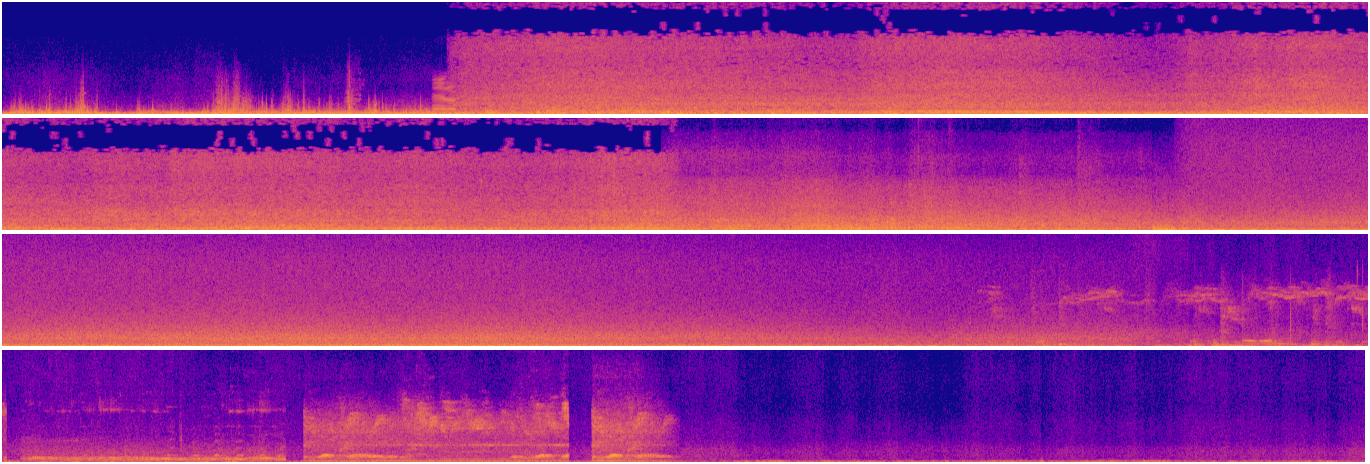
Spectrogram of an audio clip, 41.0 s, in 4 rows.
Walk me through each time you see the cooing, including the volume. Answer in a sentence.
The cooing can be heard from 27.7 to 35.8 s, getting louder.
